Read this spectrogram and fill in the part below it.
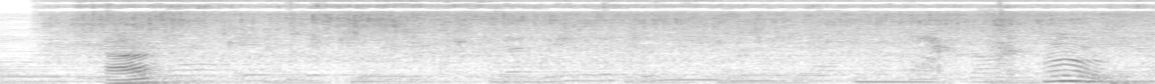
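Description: Water runs steadily from a bathroom tap in Northern Europe, a continuous close hiss, with a voice speaking briefly over it near the start and end.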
